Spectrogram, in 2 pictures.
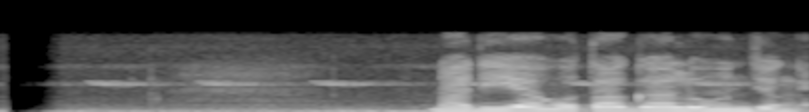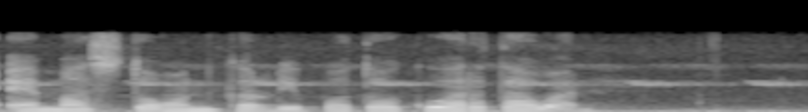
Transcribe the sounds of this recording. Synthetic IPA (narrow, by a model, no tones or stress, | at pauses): nadiaɦut̪aɡaluŋd͡ʒɨŋɛmast̪ɔnkɨrdipɔt̪ɔkuwart̪awa̰n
